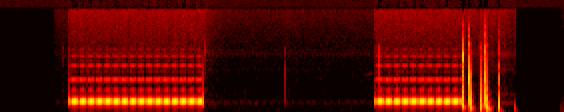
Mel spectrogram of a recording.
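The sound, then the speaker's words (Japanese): A phone line rings twice on the caller's end as a man calls the automated parcel-redelivery line of Kobato Unyu, each burst a buzzy, warbling tone about a second long with a pause between, followed by a brief clatter as the call connects. “宅配便の再配達自動受付に電話をしました”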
